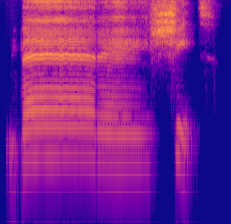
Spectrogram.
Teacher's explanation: The accent is on the last syllable, sheet.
